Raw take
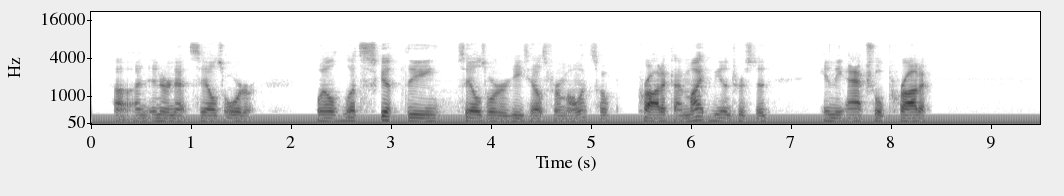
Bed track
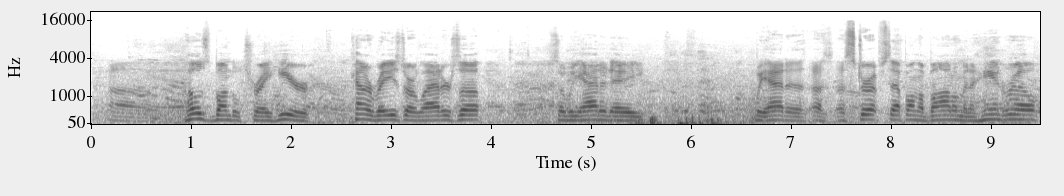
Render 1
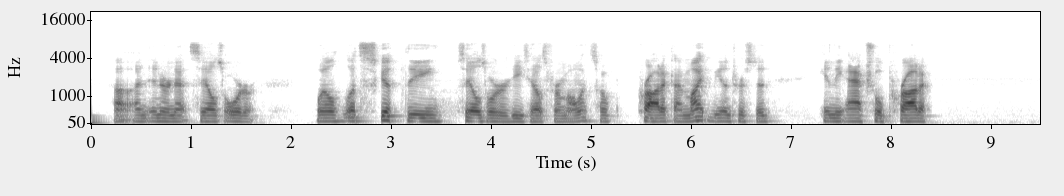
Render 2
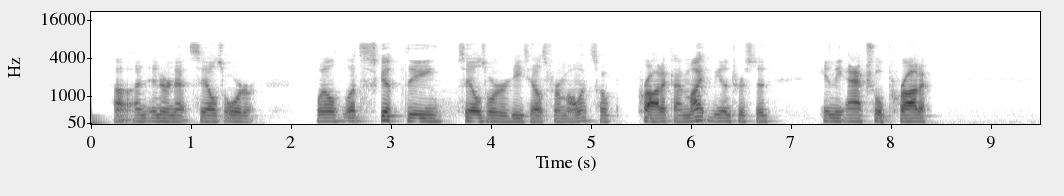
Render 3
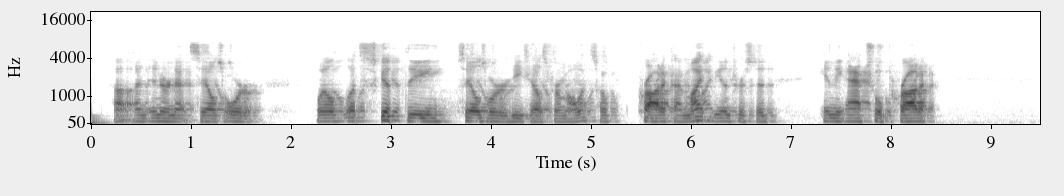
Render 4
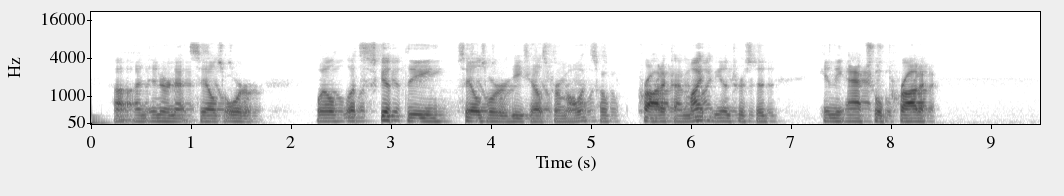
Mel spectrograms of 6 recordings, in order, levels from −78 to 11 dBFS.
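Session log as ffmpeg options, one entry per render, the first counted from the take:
-af "bandreject=f=60:t=h:w=6,bandreject=f=120:t=h:w=6,bandreject=f=180:t=h:w=6,bandreject=f=240:t=h:w=6,bandreject=f=300:t=h:w=6"
-filter_complex "[0:a]asettb=1/sr,asplit=3[s0][s1][s2];[s0]atrim=end=1.574[s3];[s1]atrim=start=1.57:end=2.82,asetpts=PTS-STARTPTS,afade=t=in:d=0.004:c=qsin,afade=t=out:st=1.246:d=0.004:c=qsin,bass=f=250:g=-3,treble=f=4000:g=-8[s4];[s2]atrim=start=2.816[s5];[s3][s4]acrossfade=d=0.004:c1=hsin:c2=qsin[s6];[s6][s5]acrossfade=d=0.004:c1=qsin:c2=hsin"
-af "aecho=1:1:98:0.224"
-af "volume=1.26,alimiter=limit=0.708:level=0:latency=1"

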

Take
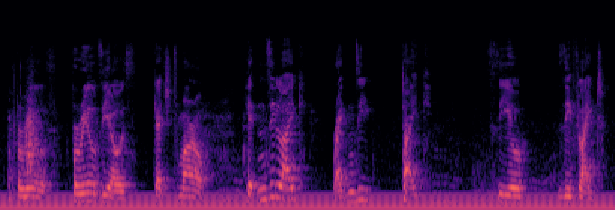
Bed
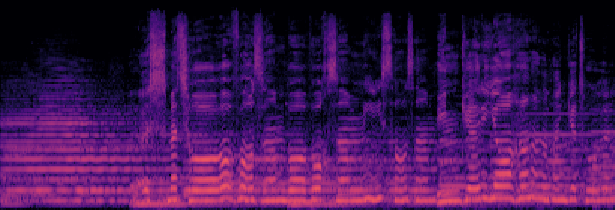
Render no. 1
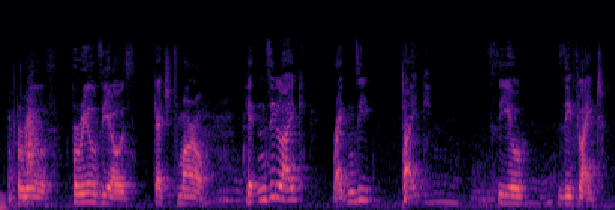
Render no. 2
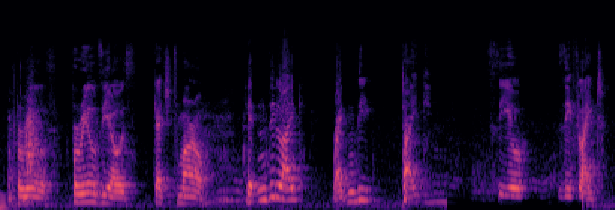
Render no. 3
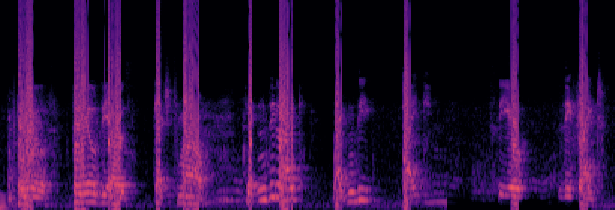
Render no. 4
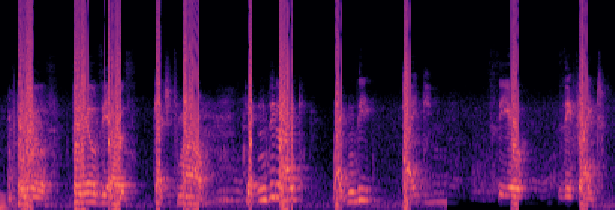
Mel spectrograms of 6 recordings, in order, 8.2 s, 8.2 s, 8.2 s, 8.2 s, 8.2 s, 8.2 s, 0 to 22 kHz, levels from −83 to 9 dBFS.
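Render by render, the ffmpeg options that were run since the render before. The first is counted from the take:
-af "bandreject=f=60:t=h:w=6,bandreject=f=120:t=h:w=6,bandreject=f=180:t=h:w=6,bandreject=f=240:t=h:w=6,bandreject=f=300:t=h:w=6"
-filter_complex "[0:a]asettb=1/sr,asplit=3[s0][s1][s2];[s0]atrim=end=3.284[s3];[s1]atrim=start=3.28:end=4.78,asetpts=PTS-STARTPTS,afade=t=in:d=0.004:c=qsin,afade=t=out:st=1.496:d=0.004:c=qsin,adynamicsmooth=sensitivity=6:basefreq=2200[s4];[s2]atrim=start=4.776[s5];[s3][s4]acrossfade=d=0.004:c1=hsin:c2=qsin[s6];[s6][s5]acrossfade=d=0.004:c1=qsin:c2=hsin,asettb=1/sr,asplit=3[s7][s8][s9];[s7]atrim=end=5.954[s10];[s8]atrim=start=5.95:end=7.77,asetpts=PTS-STARTPTS,afade=t=in:d=0.004:c=qsin,afade=t=out:st=1.816:d=0.004:c=qsin,highpass=f=390:w=0.5412,highpass=f=390:w=1.3066[s11];[s9]atrim=start=7.766[s12];[s10][s11]acrossfade=d=0.004:c1=hsin:c2=qsin[s13];[s13][s12]acrossfade=d=0.004:c1=qsin:c2=hsin"
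-af "lowpass=f=2900:t=q:w=2.4,aeval=exprs='(mod(9.44*val(0)+1,2)-1)/9.44':c=same"
-af "volume=3.35"

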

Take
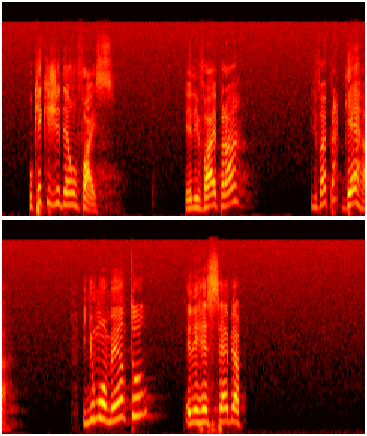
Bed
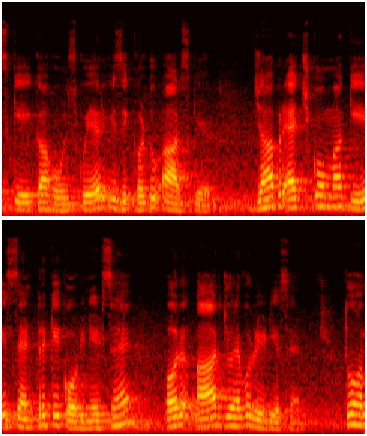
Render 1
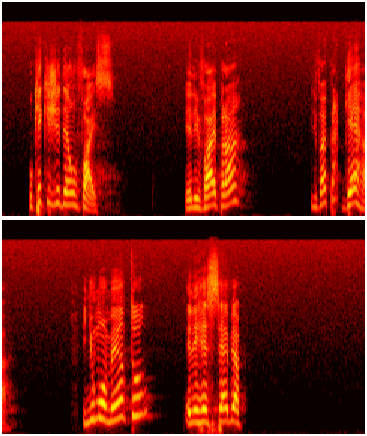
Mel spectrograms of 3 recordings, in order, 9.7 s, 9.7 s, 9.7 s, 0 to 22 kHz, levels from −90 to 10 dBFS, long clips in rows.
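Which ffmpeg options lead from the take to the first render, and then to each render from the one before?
-af "afftdn=nr=6:nf=-46"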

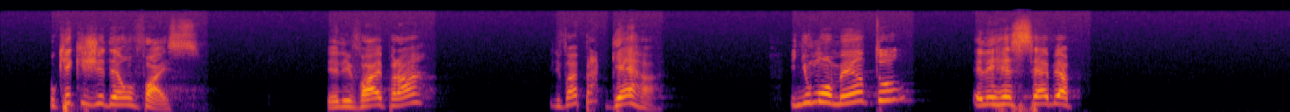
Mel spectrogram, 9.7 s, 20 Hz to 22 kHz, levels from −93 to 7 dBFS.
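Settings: -af "agate=range=0.355:threshold=0.01:ratio=16:detection=peak"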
